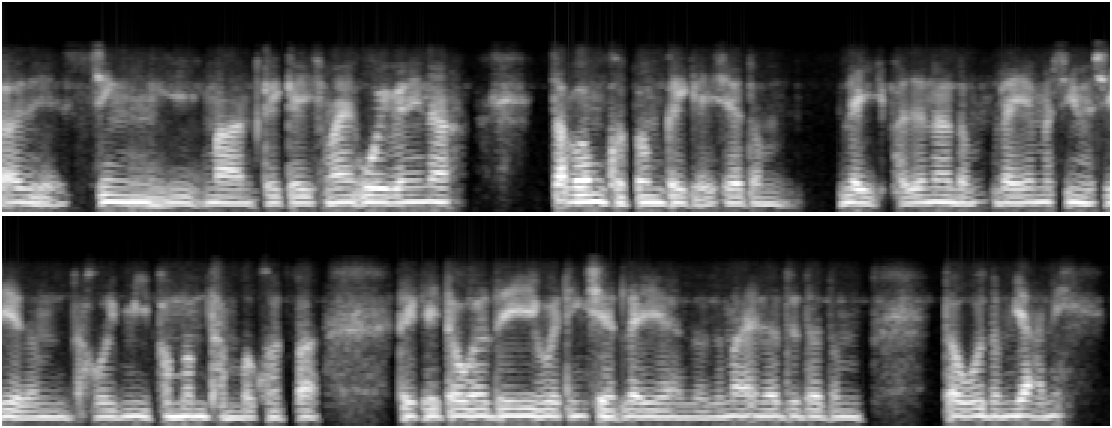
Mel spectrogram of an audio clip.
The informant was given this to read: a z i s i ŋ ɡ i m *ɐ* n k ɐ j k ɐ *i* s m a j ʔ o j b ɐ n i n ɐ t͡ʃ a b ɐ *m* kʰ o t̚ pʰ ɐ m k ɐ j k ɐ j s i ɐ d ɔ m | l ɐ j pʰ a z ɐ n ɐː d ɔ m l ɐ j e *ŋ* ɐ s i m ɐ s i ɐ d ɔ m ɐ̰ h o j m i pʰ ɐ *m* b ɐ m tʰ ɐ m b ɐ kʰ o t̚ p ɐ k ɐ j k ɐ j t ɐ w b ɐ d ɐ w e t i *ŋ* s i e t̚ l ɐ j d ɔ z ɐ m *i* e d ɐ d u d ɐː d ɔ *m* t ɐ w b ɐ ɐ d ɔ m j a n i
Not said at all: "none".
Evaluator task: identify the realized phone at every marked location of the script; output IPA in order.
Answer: a, j, m, m, m, ŋ, a, m

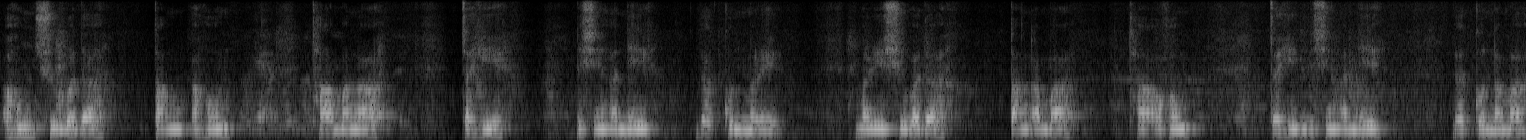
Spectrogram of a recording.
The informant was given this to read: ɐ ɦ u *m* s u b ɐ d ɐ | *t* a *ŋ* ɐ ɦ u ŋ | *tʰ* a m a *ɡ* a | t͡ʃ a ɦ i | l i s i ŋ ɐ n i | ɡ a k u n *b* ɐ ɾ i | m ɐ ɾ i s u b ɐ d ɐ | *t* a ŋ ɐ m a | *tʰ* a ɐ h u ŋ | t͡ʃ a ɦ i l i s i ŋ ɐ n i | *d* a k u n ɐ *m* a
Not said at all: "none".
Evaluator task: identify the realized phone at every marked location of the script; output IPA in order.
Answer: ŋ, t, ŋ, tʰ, ŋ, m, t, tʰ, ɡ, m

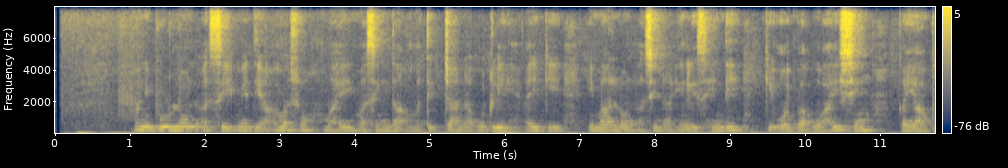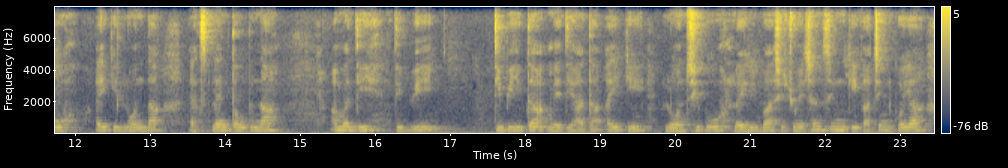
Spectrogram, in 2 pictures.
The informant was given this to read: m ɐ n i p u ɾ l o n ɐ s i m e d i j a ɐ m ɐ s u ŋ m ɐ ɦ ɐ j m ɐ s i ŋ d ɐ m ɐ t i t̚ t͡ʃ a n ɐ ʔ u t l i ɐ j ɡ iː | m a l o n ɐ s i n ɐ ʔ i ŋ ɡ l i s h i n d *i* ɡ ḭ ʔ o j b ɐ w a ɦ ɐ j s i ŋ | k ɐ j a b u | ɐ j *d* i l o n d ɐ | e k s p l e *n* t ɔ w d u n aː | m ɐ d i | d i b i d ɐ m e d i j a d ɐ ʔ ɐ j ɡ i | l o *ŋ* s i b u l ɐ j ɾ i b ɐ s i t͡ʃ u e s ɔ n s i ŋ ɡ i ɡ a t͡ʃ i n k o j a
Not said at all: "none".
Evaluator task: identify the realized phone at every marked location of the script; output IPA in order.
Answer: i, ɡ, n, n

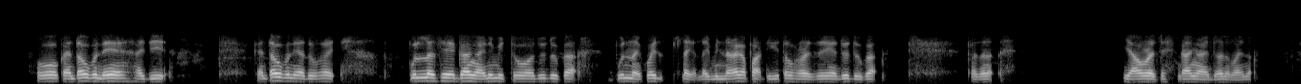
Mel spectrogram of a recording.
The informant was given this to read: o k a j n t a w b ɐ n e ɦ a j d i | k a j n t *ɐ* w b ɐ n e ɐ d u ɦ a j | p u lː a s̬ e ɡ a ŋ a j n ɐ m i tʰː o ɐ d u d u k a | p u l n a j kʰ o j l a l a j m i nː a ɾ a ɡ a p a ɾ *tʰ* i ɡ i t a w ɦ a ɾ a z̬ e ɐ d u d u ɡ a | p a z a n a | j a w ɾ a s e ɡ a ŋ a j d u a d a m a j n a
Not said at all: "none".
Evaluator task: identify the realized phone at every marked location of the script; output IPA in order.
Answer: a, t

